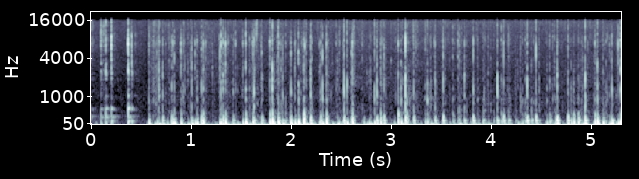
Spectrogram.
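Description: Fingertips and nails tap and scratch a white Nike sneaker, a hollow shoe with a synthetic leather upper and a purple foam and rubber sole. Dense, irregular soft taps and scrapes run continuously after a brief quiet start, with a dull, low, thumping body and almost no bright content.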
